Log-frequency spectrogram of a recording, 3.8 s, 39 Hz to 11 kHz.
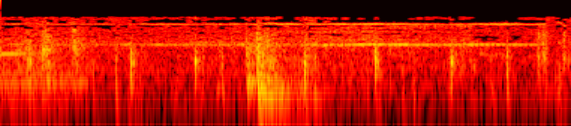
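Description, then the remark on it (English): An apartment door being unlocked and opened at 10 at night: a scatter of small metallic clicks and rattles, then a solid thunk midway, followed by a few lighter clacks as it swings. “My phone was ringing when I unlocked the door of my apartment at 10 that night.”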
